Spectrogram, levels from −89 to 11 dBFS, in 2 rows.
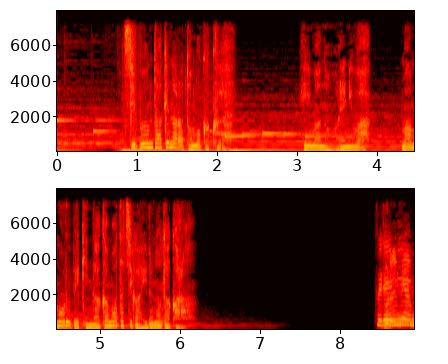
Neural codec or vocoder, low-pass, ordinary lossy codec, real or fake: none; 7.2 kHz; none; real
